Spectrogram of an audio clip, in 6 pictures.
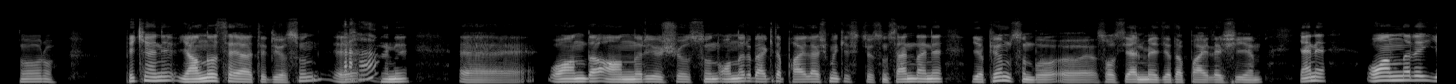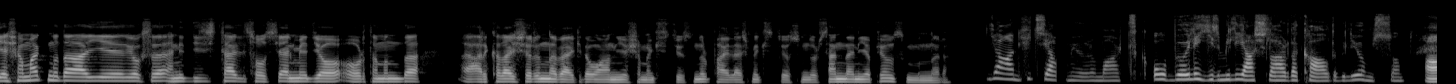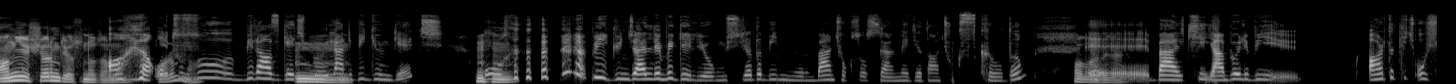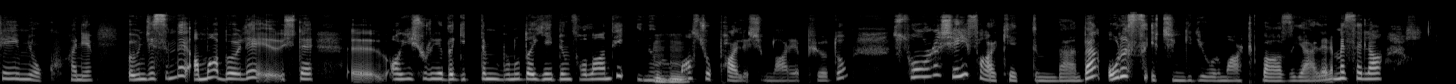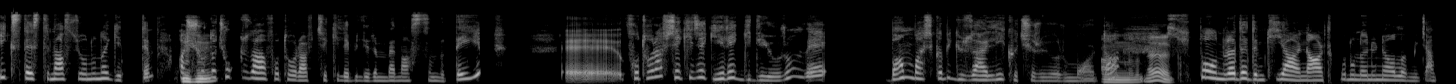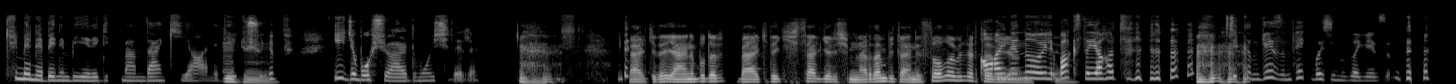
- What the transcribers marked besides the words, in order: tapping; chuckle; tongue click; other background noise; chuckle; chuckle; chuckle
- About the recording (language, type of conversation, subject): Turkish, podcast, Yalnız seyahat etmenin sana öğrettiği en büyük şey neydi?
